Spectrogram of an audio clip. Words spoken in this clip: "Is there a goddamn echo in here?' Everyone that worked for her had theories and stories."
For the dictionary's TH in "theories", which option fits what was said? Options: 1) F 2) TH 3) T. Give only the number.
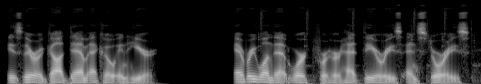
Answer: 2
